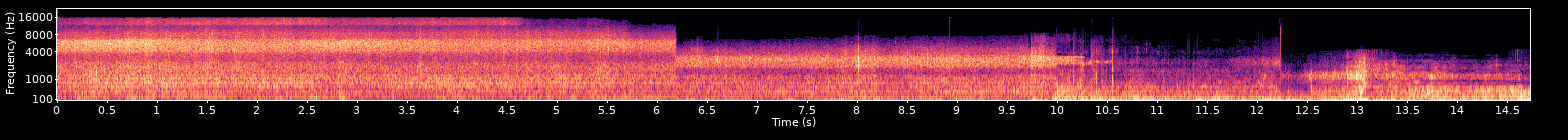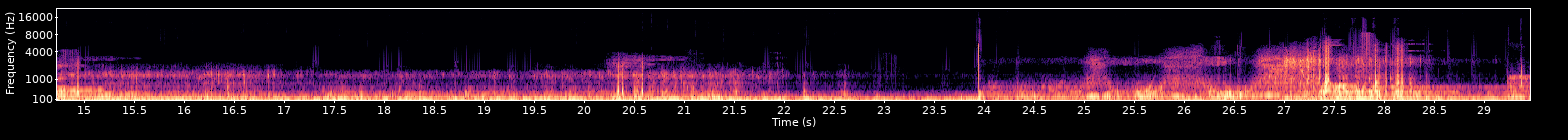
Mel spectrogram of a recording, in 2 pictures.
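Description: Rushing rapids roar and churn loudly all around.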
